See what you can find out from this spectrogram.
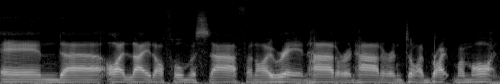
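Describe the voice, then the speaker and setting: The speaker is a man with a New Zealand accent. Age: 60s. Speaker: farmer. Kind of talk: interview.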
